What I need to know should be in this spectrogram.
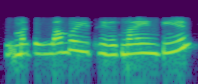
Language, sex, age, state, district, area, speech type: Kashmiri, other, 30-45, Jammu and Kashmir, Baramulla, urban, conversation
